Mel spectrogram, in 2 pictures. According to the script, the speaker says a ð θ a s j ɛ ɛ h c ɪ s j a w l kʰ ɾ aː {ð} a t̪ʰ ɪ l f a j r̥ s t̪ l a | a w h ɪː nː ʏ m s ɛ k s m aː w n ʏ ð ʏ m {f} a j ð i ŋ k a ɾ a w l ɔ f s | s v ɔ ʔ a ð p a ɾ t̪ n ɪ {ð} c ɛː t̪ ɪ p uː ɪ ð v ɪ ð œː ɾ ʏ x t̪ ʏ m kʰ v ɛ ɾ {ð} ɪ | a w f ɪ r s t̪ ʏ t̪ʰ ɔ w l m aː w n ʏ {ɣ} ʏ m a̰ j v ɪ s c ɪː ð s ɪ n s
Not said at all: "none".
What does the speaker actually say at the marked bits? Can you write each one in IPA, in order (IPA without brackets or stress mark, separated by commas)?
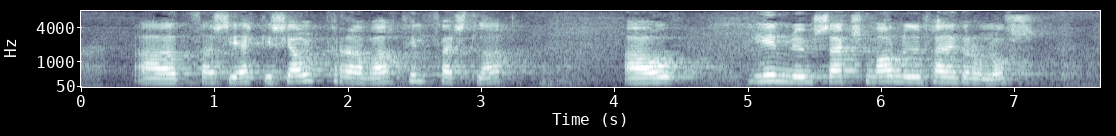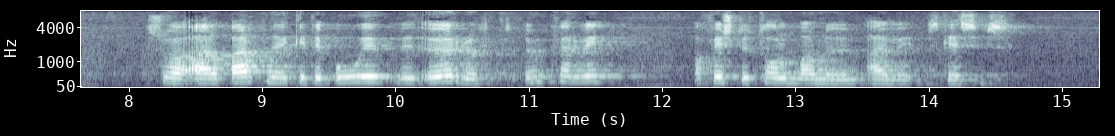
v, f, ð, v, ð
